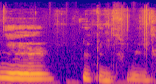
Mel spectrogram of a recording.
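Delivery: very high-pitched cartoon-character voice. Comparing his cartoon impressions, the speaker shows his Peter impression. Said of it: "Whereas Peter is like".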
